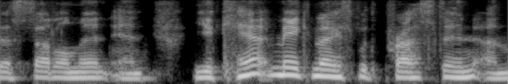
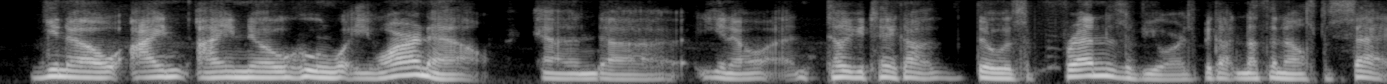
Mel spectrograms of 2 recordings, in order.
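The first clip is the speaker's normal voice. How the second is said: ordinary delivery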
